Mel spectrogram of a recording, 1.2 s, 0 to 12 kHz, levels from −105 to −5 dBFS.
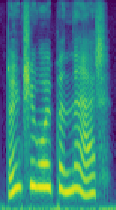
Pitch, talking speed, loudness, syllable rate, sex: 335 Hz, 205 wpm, -14 LUFS, 5.0 syllables/s, female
